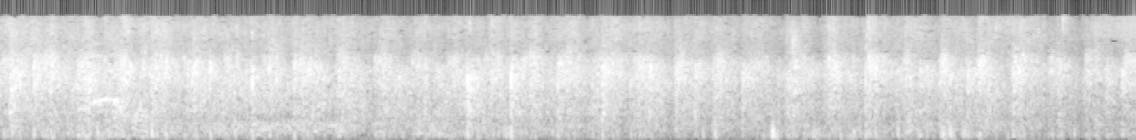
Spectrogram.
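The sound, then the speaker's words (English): Sustained applause from a crowd for two leaders, one a pastor, for their leadership, a dense, steady patter of many hands clapping at an even level for several seconds, with faint voices mixed in underneath. “And as I do, can you give them a round of applause just for their tremendous leadership in all of this work?”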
